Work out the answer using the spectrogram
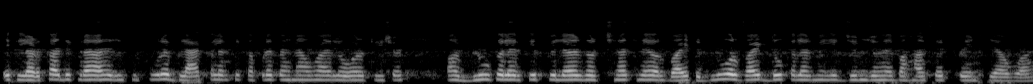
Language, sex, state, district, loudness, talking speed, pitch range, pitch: Hindi, female, Bihar, Saran, -28 LUFS, 245 wpm, 200-220 Hz, 210 Hz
